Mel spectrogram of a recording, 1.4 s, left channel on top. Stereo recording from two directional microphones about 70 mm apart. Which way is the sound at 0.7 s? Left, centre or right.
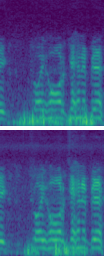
Left.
